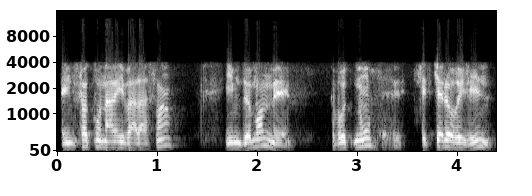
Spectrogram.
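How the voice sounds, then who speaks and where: A man pours out an impassioned, indignant testimony at a rapid clip. His voice comes through a muffled, lo-fi phone line. He sits at a middling pitch for a man. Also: expressive. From France. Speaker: caller. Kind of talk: radio call-in testimony.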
